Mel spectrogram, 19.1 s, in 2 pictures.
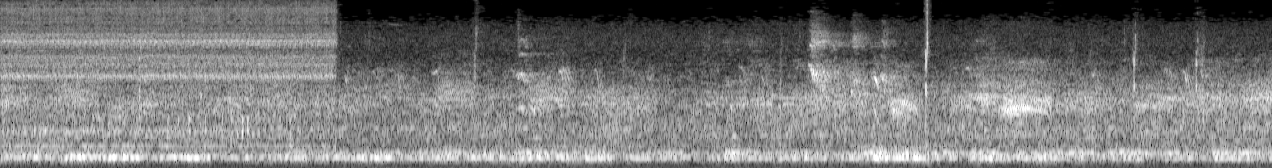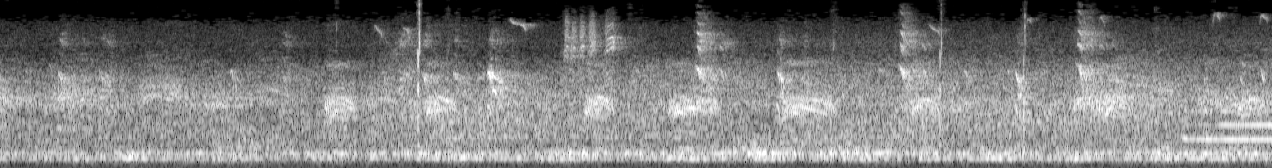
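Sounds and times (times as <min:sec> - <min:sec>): birds calling: 0:00.0 - 0:02.5
steady low hum: 0:00.0 - 0:02.5.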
